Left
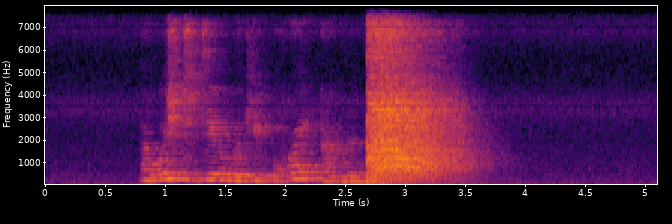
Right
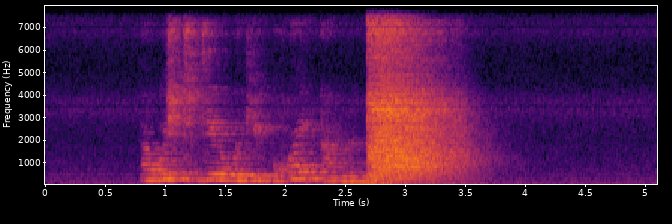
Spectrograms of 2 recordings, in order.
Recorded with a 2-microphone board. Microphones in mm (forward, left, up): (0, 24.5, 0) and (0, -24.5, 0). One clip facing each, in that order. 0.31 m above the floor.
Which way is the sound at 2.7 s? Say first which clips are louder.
Left 1 dB; 65° left (ahead or behind).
